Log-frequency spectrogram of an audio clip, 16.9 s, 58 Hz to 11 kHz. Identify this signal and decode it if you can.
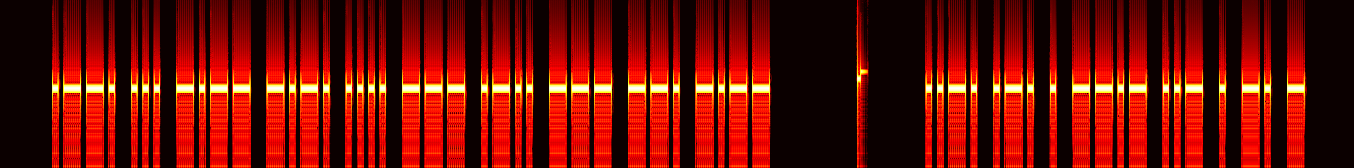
Morse code, heard as a keyed tone, about 17 wpm, 700 Hz. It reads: PSYCHOLOGY FREQUENT
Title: Sentences from Top 1400 Words - New Word Drill Alt - 17wpm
